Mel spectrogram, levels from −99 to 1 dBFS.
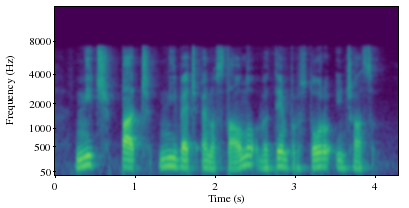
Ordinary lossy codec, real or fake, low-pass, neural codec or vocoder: none; real; 7.2 kHz; none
